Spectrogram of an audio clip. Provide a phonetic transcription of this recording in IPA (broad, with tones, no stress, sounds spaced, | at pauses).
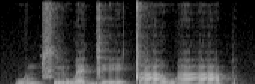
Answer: w ə˨ m s ĩ˧ w ɛ˦ ɡ eː˧ t aː˧ w aː˨˦ p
